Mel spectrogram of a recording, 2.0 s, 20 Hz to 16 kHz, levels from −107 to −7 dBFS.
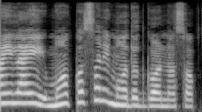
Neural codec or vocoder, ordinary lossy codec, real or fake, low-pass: codec, 44.1 kHz, 3.4 kbps, Pupu-Codec; AAC, 48 kbps; fake; 14.4 kHz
